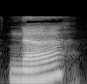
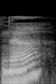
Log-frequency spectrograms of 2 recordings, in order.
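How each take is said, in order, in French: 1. La voyelle est longue. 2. La voyelle est brève. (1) "avec la voyelle longue alif" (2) "avec la fatha"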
